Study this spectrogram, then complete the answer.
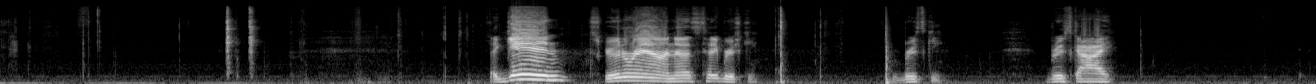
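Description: Trading cards flick and rustle as hands sort through them.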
